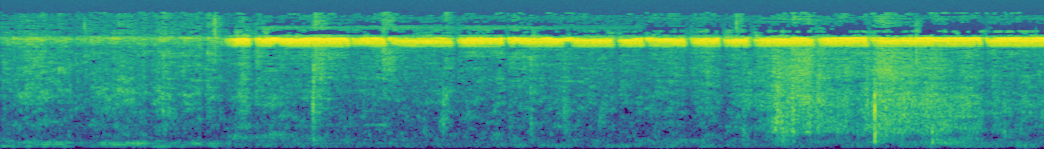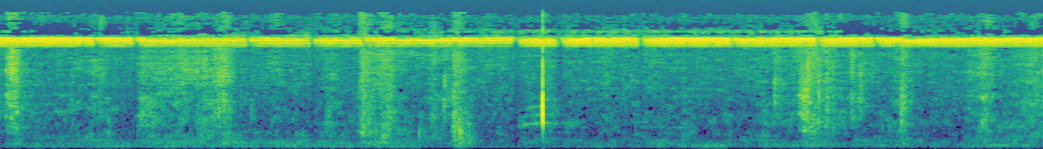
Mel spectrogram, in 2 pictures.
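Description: Insects chirring in one steady, high-pitched trill that sets in about two seconds in, with faint rustling and a few sharp knocks, the loudest near the end.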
